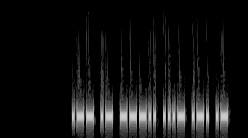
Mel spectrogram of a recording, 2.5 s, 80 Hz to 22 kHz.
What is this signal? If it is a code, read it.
Morse code, heard as a keyed tone, about 48 wpm, 700 Hz. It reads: WA8VRA
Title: USA Call Signs - 4x Character Spacing - 50wpm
